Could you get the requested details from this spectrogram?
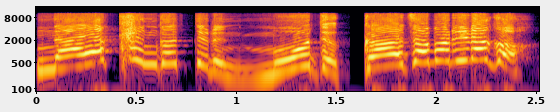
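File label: Vox Skill, Korean; heroes; Miruru L; kings raid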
